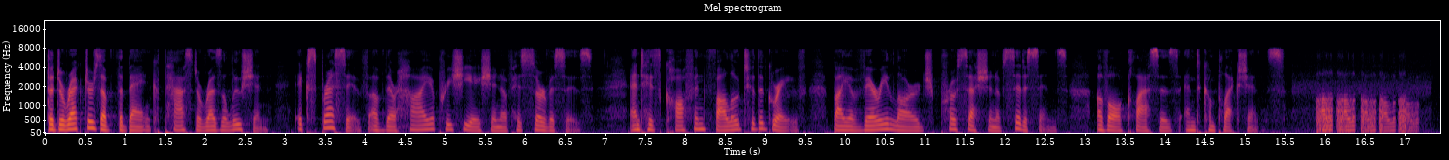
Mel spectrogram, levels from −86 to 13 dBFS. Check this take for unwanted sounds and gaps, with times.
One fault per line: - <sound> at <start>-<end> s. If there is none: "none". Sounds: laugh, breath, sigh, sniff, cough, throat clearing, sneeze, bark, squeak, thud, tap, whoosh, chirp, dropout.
- laugh at 15.9-17.2 s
